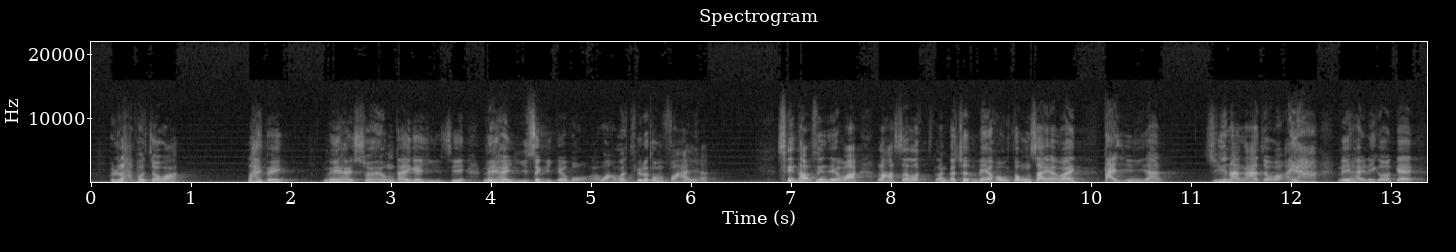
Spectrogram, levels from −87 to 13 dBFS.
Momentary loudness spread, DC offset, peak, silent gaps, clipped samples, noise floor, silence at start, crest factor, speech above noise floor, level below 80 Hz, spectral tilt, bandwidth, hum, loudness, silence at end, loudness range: 8 LU; under 0.1%; -4 dBFS; none; under 0.1%; -52 dBFS; 0.2 s; 22 dB; 28 dB; -56 dBFS; -4 dB/octave; over 20 kHz; none; -25 LUFS; 0 s; 3 LU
